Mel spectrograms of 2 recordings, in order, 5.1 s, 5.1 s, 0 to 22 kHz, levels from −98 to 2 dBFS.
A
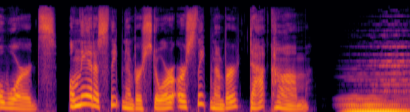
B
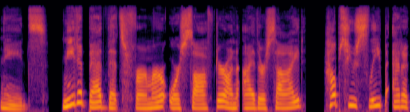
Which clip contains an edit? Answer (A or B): A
